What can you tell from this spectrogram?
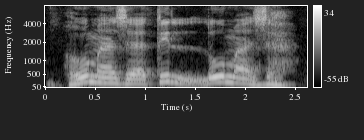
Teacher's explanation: Ketika dibaca mati maka dibunyikan dengan suara ha besar, dengan suara nafas yang besar, atau suara angin keluar dari tenggorok dengan besar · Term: tak marfutoh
